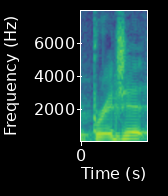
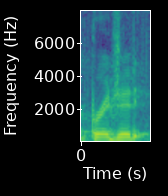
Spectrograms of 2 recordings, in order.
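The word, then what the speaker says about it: Brigid: some people call her Bridget some people call her Bridget either way is correct but she is in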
